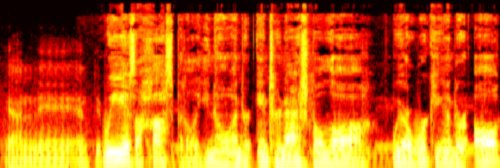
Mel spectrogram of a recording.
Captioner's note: through translator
